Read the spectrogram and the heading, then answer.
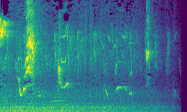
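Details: Grey catbird singing at Point Pelee National Park, Leamington, Ontario, mimicking other sounds in a long run: short varied high chirps, squeaks and slurred notes in quick irregular bursts, fading toward the end over faint background noise.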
